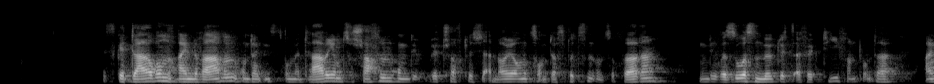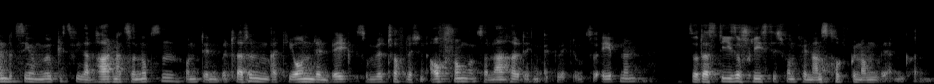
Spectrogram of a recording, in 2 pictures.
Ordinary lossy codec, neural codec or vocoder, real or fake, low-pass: none; codec, 16 kHz, 2 kbps, X-Codec, HuBERT features, trained on LibriSpeech; fake; none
